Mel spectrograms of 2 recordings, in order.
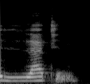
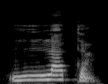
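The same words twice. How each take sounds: First: "Latin" with a sounded t-i-n ending; English-style mispronunciation. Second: "Latin" slow, ending in a French nasal vowel; correct French pronunciation. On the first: Teacher imitates the students' mistake, English mispronunciation. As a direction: say "Latin" the English way, final n heard. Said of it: "you are going to say Latin". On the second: Teacher corrects the students' word, French pronunciation. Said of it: "It's Latin". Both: Shown as a demonstration.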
